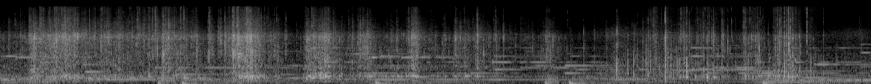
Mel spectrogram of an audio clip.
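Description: Background music, over the crinkling rustle of a thin plastic bag being pulled down over a pot. The rustling is loudest in the first half.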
